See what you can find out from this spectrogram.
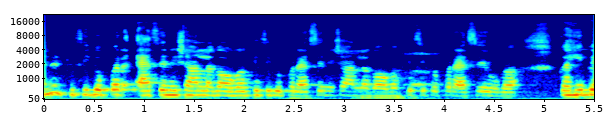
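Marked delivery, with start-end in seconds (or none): none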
